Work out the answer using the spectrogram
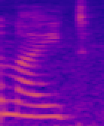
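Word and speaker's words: knight: So night starts with the N letter and the other night starts with the K, but the K over there is silent.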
